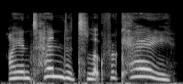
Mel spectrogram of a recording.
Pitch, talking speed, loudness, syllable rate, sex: 300 Hz, 195 wpm, -16 LUFS, 5.0 syllables/s, female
